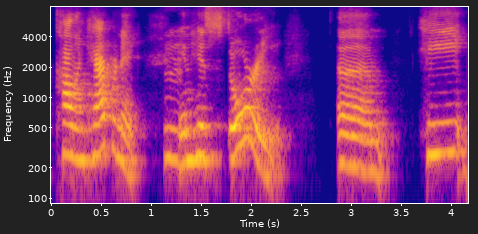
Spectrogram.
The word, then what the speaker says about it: Colin Kaepernick: Colin Kaepernick uh Kaepernick I'm sorry let me pronounce his name right Colin Kaepernick in his story um he got cornrows and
